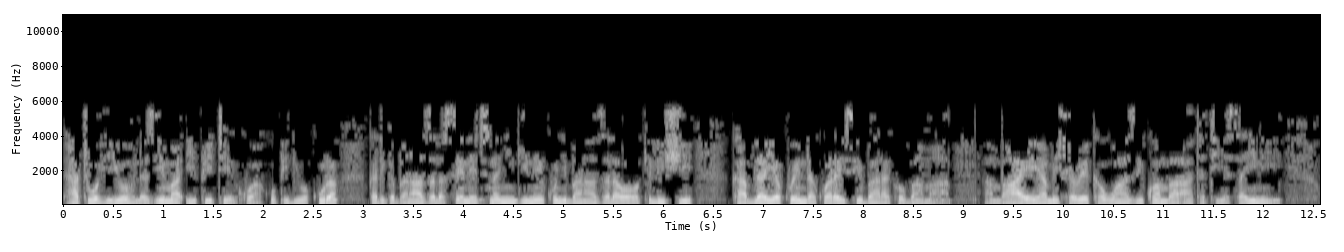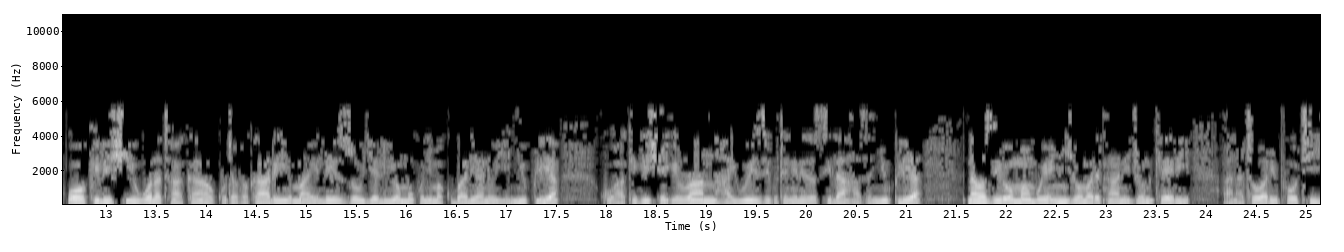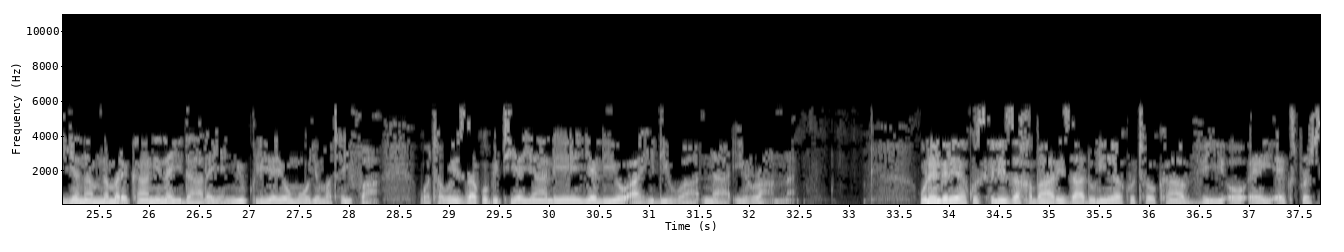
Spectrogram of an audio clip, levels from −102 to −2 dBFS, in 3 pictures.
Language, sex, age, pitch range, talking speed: Swahili, male, 30-49, 85-105 Hz, 130 wpm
